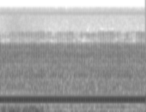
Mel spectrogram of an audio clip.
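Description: A steady electronic phone tone hums without a break, like the ringback heard while an outgoing call connects, clear and unaccompanied by voices.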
